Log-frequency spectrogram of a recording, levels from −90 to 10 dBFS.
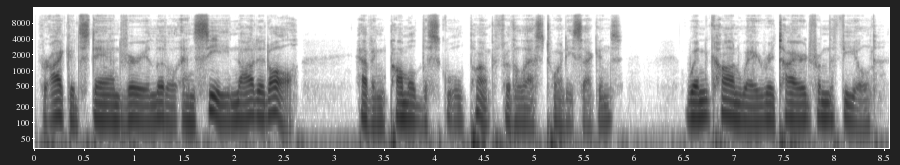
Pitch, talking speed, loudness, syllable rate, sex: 110 Hz, 190 wpm, -18 LUFS, 3.4 syllables/s, male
